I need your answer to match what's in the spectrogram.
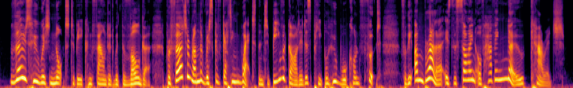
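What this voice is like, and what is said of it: British accent. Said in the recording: “read in a British accent”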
